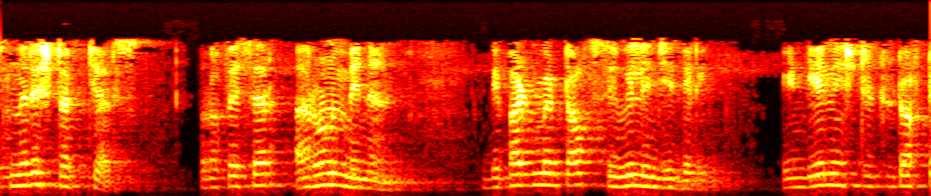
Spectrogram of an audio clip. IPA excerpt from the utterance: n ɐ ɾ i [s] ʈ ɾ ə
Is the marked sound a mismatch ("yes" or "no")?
no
